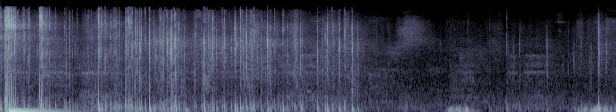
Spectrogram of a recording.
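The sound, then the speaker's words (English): Wrapping paper is torn off a present, loud: a dense burst of ripping and crinkling for a few seconds, then quieter rustling with a couple of soft thuds. “Are you the sort that take hours over opening presents, or do you just rip the paper off?”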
